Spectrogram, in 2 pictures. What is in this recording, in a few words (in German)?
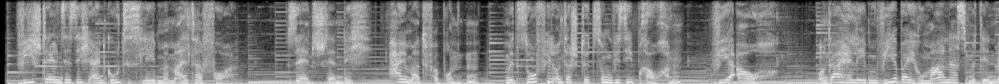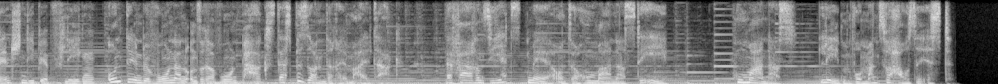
Radio Werbung; Humanas; SAW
